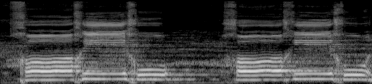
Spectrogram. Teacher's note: Kha khi khu dibaca panjang 2 harokat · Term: mad tabi'i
